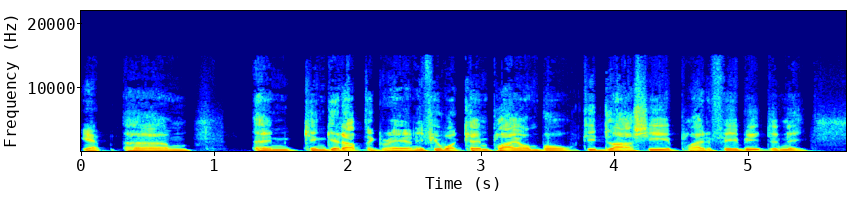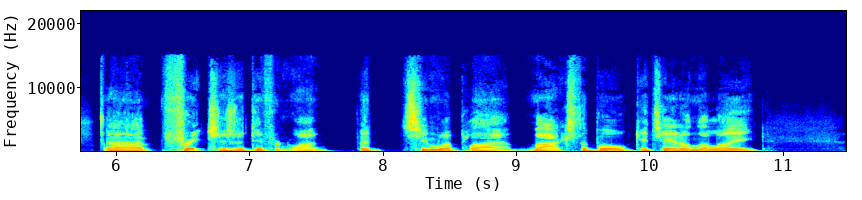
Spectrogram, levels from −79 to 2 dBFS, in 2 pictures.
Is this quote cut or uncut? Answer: cut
